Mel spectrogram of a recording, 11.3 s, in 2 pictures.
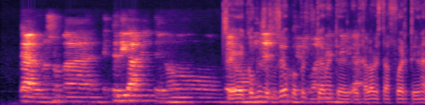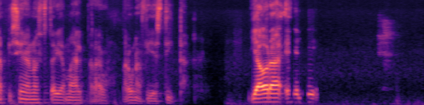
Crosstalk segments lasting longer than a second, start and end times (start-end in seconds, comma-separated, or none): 3.0-4.8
